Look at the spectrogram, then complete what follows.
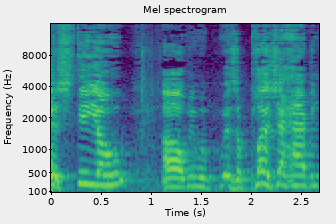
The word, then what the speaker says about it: Castillo: Let me say it right. It's not Costello. You said it it's right. Castillo.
